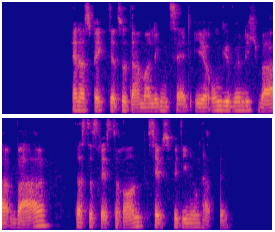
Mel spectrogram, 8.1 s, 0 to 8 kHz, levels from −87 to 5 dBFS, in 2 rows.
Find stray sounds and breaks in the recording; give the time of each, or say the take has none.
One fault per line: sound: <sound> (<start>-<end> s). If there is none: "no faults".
sound: dropout (7.2-7.3 s)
